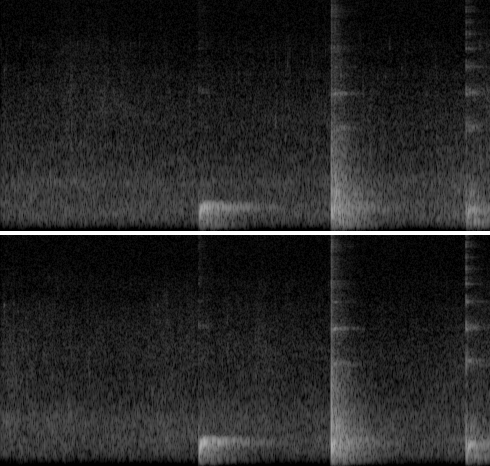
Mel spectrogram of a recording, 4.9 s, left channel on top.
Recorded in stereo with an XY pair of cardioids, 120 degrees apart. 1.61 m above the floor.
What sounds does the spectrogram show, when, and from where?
2.0 s a pop: 35° right, 1.1 m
